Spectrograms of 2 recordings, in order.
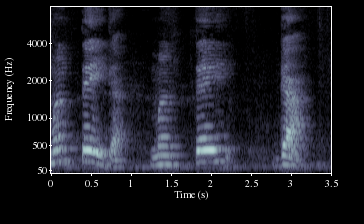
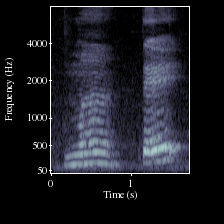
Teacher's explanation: A gente não está escutando o i. Então, o i é uma semivogal.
